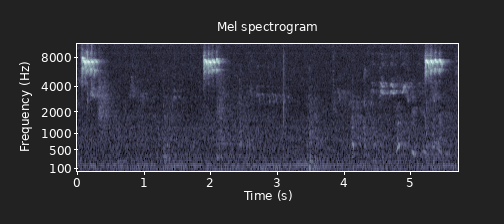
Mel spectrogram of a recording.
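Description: A small bird outdoors chirping: three short, high-pitched chirps, the first right at the start, the next about two seconds later, and the last about three seconds after that.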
